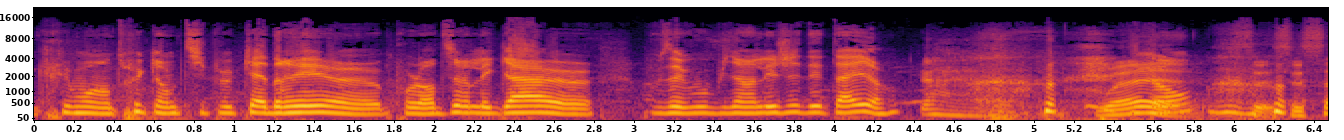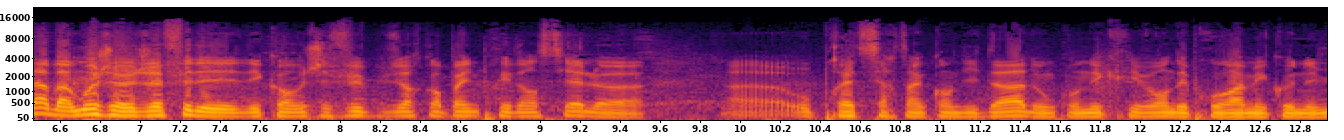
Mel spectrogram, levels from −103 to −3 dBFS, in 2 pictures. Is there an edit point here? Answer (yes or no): no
